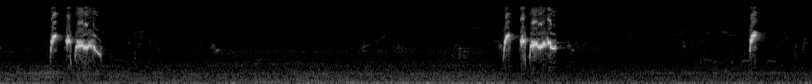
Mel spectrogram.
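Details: A cage-kept red-whiskered bulbul sings for display. Two lively bursts of rapid, high warbled notes are spaced several seconds apart, followed by a single short chirp, over quiet background hum.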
